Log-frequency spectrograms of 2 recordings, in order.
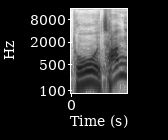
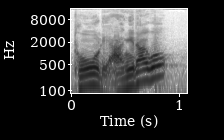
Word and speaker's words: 도량: 이때는 도장이 아니고 도량이라고 읽어줘야 됩니다.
